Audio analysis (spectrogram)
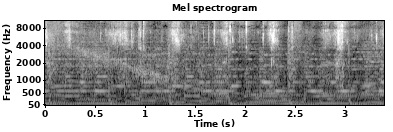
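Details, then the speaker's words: Axial SCX10 III RC crawler two-speed transmission with dig, hand-turned after greasing all gears to cure noisy first run; soft even whir with steady low ticking, no gear chatter, quiet smooth mesh. "Yeah, no gear chatter in there no more."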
